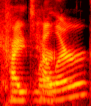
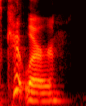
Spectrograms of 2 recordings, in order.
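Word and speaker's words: Kyteler: And that was how I figured out how to spell or pronounce Kittler, because the name is spelled K-Y-T-E-L-E-R. I would have said Kiteller. – Kiteller. – So it's Kittler.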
